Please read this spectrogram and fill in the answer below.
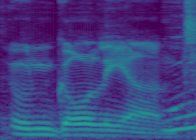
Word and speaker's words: Ungoliant: It's Ungoliant.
